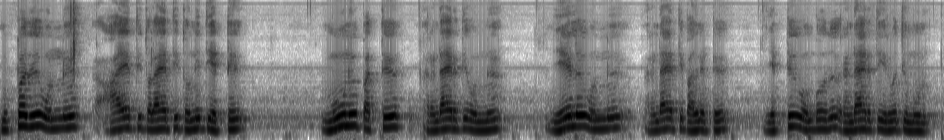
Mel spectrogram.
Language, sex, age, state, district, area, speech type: Tamil, male, 30-45, Tamil Nadu, Madurai, rural, spontaneous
